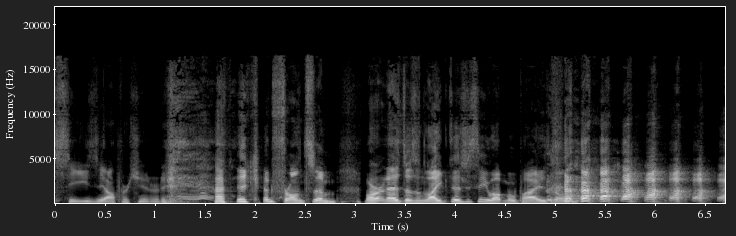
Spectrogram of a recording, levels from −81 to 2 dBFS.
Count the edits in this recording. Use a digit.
1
